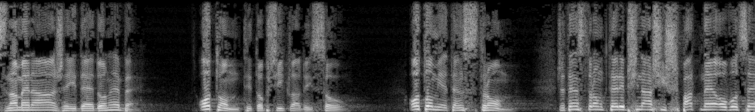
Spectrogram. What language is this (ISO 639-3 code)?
ces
